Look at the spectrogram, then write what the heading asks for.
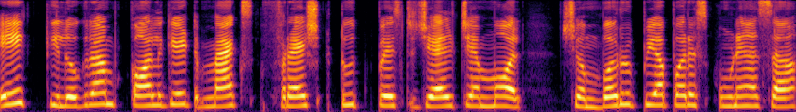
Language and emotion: Goan Konkani, neutral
